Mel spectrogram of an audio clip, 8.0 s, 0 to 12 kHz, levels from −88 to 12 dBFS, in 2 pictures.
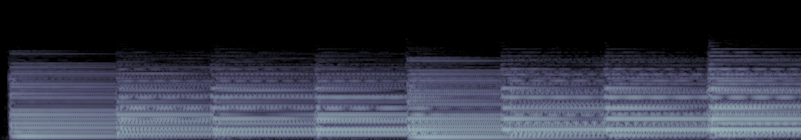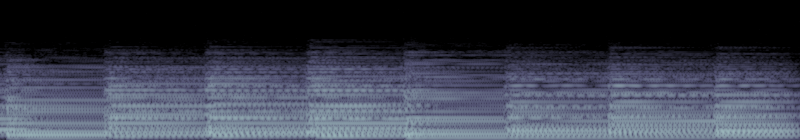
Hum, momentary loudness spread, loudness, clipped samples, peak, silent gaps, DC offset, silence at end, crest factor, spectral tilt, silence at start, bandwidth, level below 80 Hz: none; 6 LU; -26 LUFS; under 0.1%; -10 dBFS; none; under 0.1%; 0 s; 16 dB; -11 dB/octave; 0.05 s; 3.8 kHz; -44 dBFS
